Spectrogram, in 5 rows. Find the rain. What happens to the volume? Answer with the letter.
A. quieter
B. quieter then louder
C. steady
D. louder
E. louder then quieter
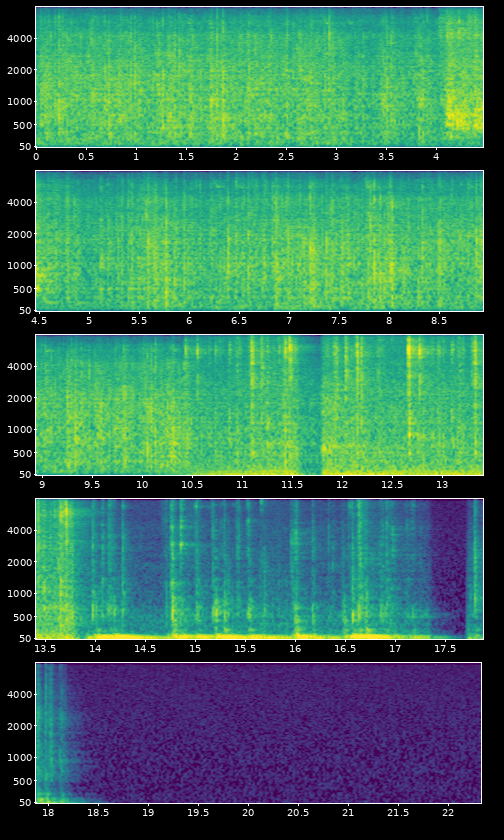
A.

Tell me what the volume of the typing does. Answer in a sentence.
The volume of the typing goes down.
